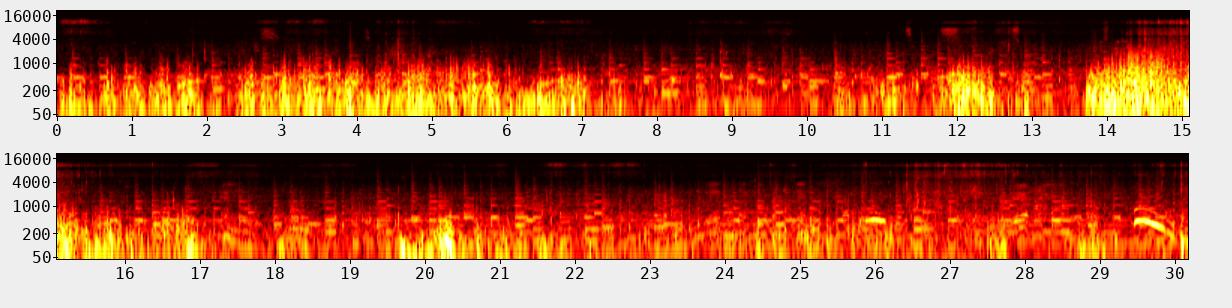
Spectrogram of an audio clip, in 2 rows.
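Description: Background music with steady held notes throughout. About 14 seconds in, a short burst of splashing water stands out from the music, as the hooked trout thrashes at the surface.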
